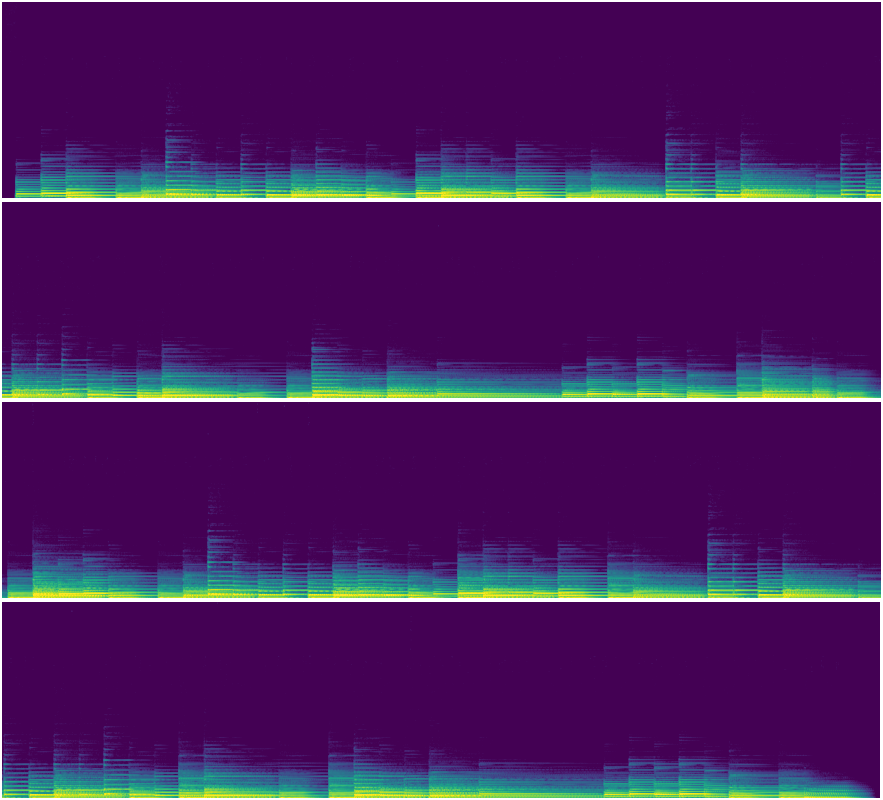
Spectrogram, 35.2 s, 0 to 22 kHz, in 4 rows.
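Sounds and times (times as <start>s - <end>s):
solo rockin' blues piano: 0.0s - 35.1s.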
